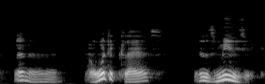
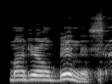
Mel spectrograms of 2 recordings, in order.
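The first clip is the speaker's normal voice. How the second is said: higher, cocky talk-back to the teacher; teen sassing his teacher, higher and cocky; sassy retort; 8 semitones higher, 3 dB louder than usual. Retold or imitated. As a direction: mouth off at him, cocky and high.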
